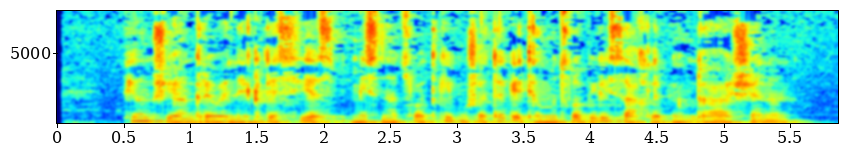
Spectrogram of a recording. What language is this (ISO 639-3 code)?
kat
